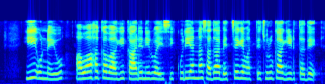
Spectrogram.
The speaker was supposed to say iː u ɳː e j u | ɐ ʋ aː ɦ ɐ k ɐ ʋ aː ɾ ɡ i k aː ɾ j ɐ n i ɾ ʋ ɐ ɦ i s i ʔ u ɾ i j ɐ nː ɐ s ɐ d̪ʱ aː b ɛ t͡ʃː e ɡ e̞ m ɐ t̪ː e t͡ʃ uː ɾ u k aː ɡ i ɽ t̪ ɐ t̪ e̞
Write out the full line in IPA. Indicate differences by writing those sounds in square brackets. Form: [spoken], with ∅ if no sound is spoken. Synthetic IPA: iː u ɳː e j u | ɐ ʋ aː ɦ ɐ k ɐ ʋ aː [∅] ɡ i k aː ɾ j ɐ n i ɾ ʋ ɐ ɦ i s i [k] u ɾ i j ɐ nː ɐ s ɐ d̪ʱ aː b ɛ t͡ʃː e ɡ e̞ m ɐ t̪ː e t͡ʃ [u] ɾ u k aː ɡ i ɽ t̪ ɐ [d̪] e̞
